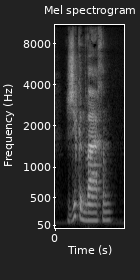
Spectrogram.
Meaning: ambulance
- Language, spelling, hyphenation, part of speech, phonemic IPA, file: Dutch, ziekenwagen, zie‧ken‧wa‧gen, noun, /ˈzi.kə(n)ˌʋaː.ɣə(n)/, Nl-ziekenwagen.ogg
